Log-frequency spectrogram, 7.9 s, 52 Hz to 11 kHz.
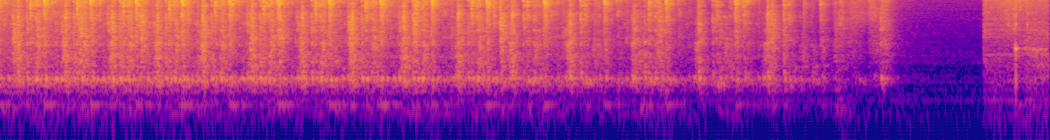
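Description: A Singer 29-4 leather-stitching sewing machine runs in a fast, steady mechanical rattle with rapid even needle strokes for several seconds, then stops briefly before a faint restart.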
